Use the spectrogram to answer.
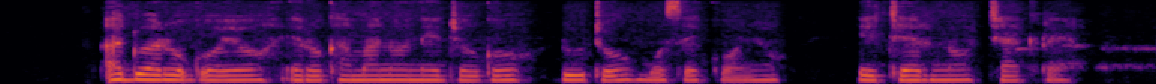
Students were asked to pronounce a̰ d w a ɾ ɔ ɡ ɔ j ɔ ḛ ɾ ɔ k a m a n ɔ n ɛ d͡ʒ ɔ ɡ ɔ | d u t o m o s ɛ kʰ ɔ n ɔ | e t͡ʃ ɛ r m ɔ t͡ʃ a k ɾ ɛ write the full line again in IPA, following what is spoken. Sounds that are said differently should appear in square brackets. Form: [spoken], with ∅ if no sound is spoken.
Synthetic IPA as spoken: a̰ d w a ɾ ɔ ɡ ɔ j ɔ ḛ ɾ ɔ k a m a n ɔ n ɛ d͡ʒ ɔ ɡ ɔ | d u t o m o s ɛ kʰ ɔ [ɲ] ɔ | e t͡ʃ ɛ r [n] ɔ t͡ʃ a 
